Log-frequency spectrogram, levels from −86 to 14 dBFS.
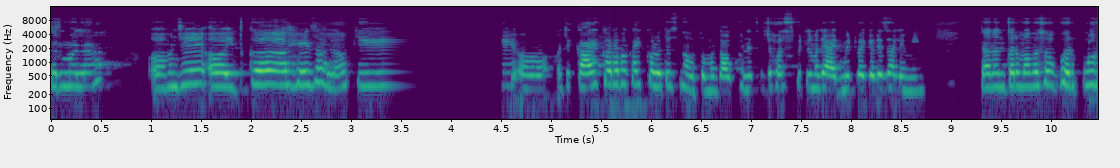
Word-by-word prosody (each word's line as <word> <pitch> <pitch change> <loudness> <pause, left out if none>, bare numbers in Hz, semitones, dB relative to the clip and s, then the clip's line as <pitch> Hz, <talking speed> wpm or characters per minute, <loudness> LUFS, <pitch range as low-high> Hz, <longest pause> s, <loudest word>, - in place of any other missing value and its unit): तर 290 -1 -2
मला 290 0 -4 0.6
अ, 270 - -3
म्हणजे 310 +4 -3
अ, 290 - +3
इतकं 320 +3 +5
हे 315 0 +1
झालं 300 -5 -4
की 295 -1 -9 1.3
की 300 - -12
अ, - - -6
म्हणजे 260 +2 -8
काय 285 +1 +6
करावं 325 0 +3
काही 320 0 -3
कळतच 295 -1 +3
नव्हतं. 250 -3 -4
मग 245 - -8
दवाखान्यात 240 +1 -3
म्हणजे 275 +2 -5
हॉस्पिटलमध्ये 270 0 -3
ॲडमिट 250 +1 -1
वगैरे 265 0 +2
झाले 265 -3 -2
मी. 230 0 -13 0.6
त्यानंतर 280 +1 +2
मग 295 0 0
असं 315 +1 0
भरपूर 310 0 +2
285 Hz, 165 wpm, -23 LUFS, 270-305 Hz, 1.3 s, काय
